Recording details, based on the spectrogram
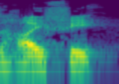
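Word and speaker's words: hyphae: If you add e at the end becomes plural and is pronounced as hyi.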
